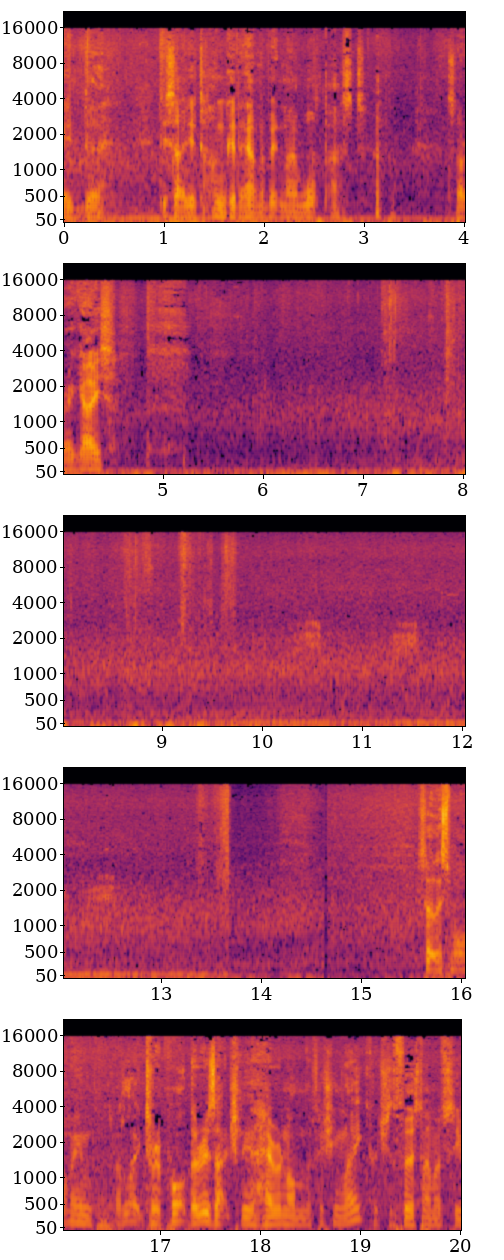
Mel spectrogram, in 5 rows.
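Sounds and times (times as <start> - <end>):
speech: 0.0 - 4.6, 15.6 - 20.0
steady low outdoor rumble: 0.0 - 20.0
group of ducks quacking: 10.2 - 13.3.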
